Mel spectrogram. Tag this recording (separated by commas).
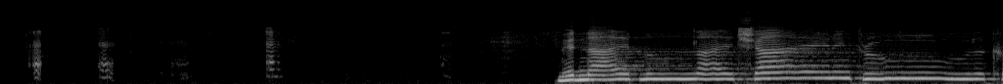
Lullaby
